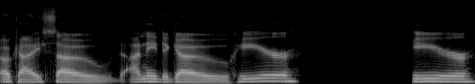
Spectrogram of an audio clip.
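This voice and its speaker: A man at a very slow pace with a Southern US accent and ordinary pitch variation. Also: medium pitch for a man. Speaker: radio host. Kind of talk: casual chat.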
